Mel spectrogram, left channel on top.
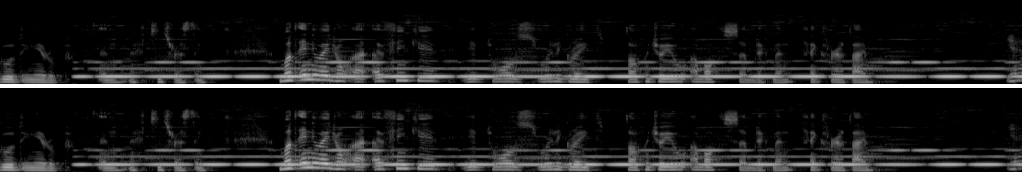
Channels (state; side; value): normal; both; correlation 0.94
